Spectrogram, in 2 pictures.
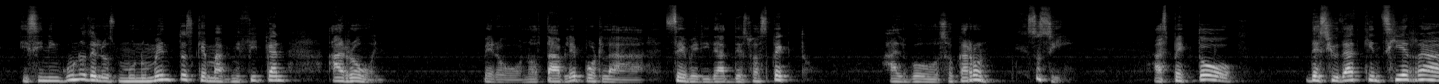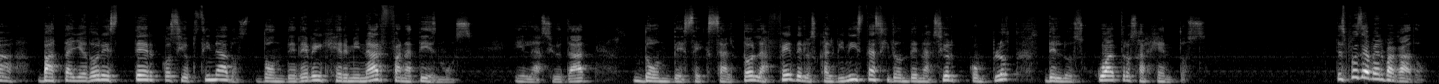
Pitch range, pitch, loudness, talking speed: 135-195 Hz, 165 Hz, -23 LUFS, 125 wpm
